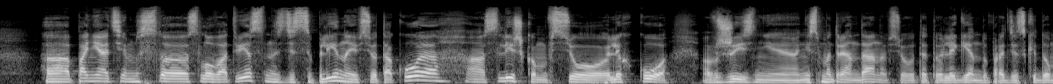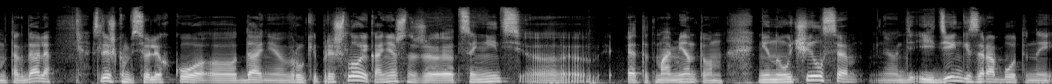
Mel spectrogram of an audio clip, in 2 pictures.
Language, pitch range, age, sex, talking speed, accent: Russian, 100-135 Hz, 20-39, male, 125 wpm, native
